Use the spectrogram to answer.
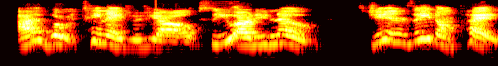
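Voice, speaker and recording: A strong Southern US accent in an animated, passionate tone with very wide pitch swings. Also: woman. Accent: strong country Southern. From North Carolina small town. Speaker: mental health therapist and finance YouTuber. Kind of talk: casual livestream talk. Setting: YouTube livestream. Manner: fast.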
